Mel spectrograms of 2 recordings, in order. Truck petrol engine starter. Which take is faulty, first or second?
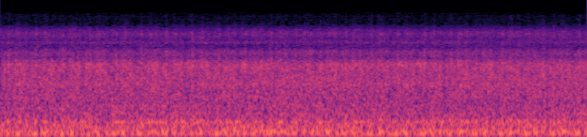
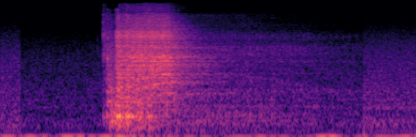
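second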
